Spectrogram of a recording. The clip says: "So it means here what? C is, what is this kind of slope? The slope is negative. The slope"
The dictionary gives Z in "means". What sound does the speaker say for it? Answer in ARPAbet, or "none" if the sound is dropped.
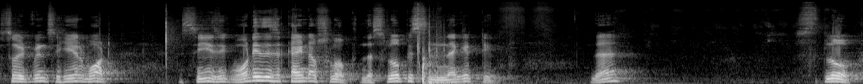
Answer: S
